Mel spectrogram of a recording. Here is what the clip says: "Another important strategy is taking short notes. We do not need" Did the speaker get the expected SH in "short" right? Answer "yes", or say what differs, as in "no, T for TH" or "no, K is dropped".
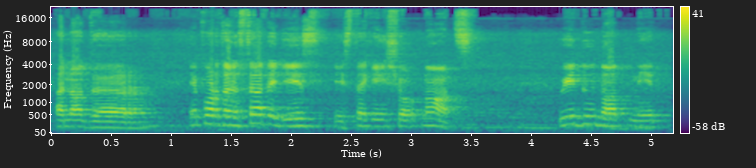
yes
